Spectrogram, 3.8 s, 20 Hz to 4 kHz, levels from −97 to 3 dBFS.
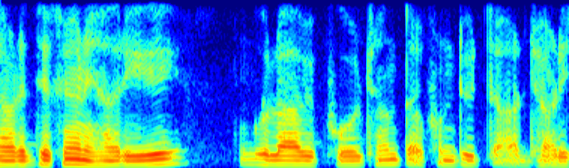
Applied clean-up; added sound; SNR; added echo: none; none; none; none.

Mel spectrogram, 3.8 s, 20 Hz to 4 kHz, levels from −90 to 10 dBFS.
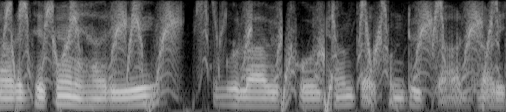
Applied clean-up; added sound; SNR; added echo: none; Scratching (performance technique); 8 dB; none.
